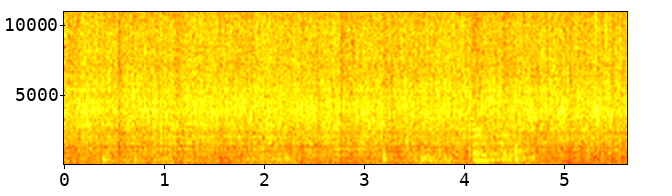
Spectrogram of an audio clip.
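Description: Diced tomatoes and masala frying in hot oil in a steel pot, with a steady sizzle as a metal spoon stirs and scrapes through them.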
